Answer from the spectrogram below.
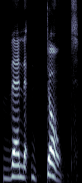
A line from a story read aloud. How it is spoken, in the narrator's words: he spat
